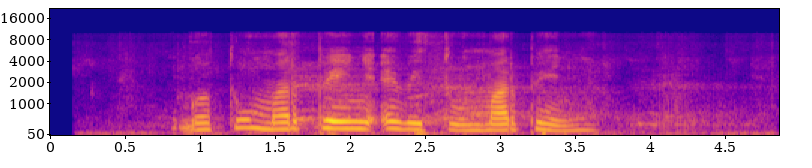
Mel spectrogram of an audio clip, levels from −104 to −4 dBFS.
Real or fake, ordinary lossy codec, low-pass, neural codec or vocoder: fake; none; 9.9 kHz; vocoder, 22.05 kHz, 80 mel bands, Vocos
